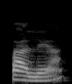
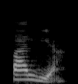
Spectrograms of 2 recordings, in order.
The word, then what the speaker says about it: pálea: En latín clásico, la transcripción fonológica sería pálea con 3 sílabas, pero en latín hablado, por tendencia antillática, tengo que en lugar de pronunciar pálea, igual que sucede con teatro, los hablantes muy probablemente pronunciaban palia para simplificar la articulación.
